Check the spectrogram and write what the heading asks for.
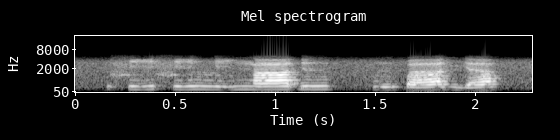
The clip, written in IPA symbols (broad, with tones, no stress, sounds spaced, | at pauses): s iː˨˩˦ s i˨˩˦ lː i˨˩˦ ŋ aː˦˥ ɗ ɨː˦˥ pː ɨ˨˩˦ ɓ aː˩˥ nʲ a˩˥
